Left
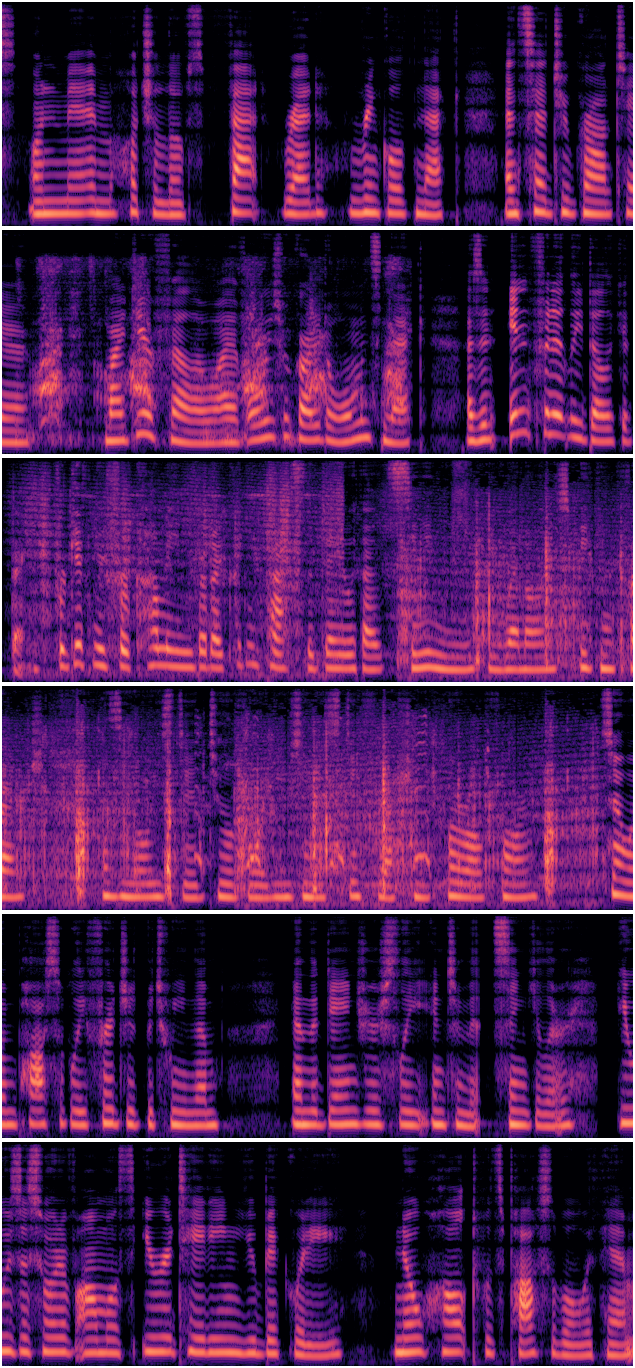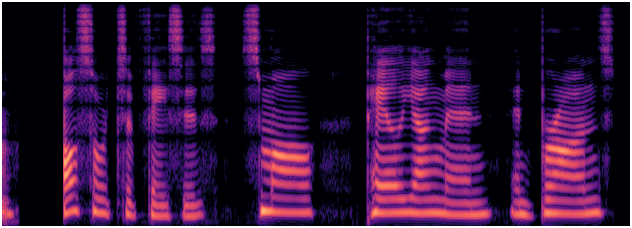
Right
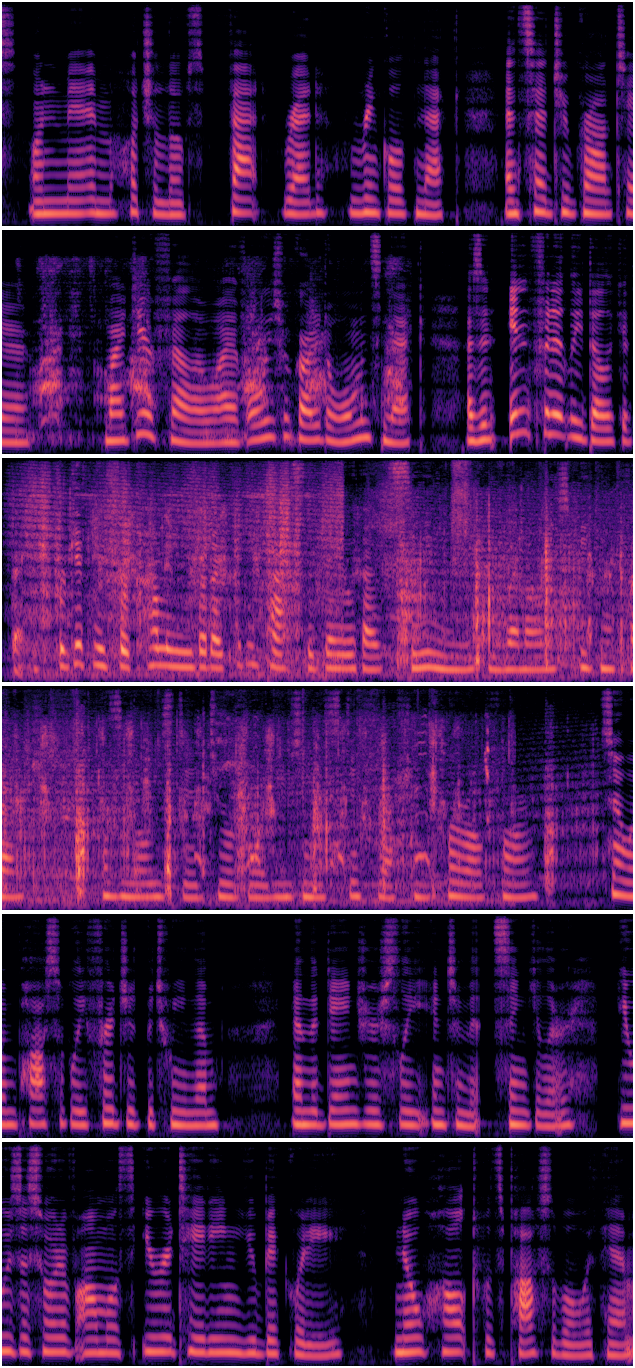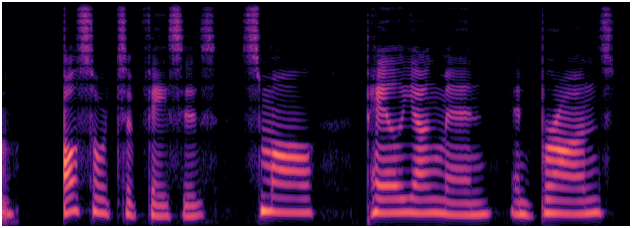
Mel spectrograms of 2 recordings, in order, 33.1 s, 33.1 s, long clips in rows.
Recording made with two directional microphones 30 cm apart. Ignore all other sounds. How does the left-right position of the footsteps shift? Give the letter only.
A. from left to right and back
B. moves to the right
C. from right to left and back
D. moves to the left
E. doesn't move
D.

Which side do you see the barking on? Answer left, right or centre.
left.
